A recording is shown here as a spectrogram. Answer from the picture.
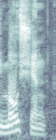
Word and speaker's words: Emocean: It's the Emocean Club, kind of like Emo in the ocean. Am I doing that right, Andy? Yeah, it's definitely the Emotion Club, Roland.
